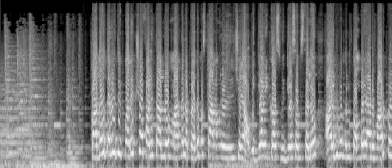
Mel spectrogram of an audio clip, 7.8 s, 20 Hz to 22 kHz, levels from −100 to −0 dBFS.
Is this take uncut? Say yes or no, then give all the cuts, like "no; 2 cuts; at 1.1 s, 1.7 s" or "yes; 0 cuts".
no; 1 cut; at 1.3 s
